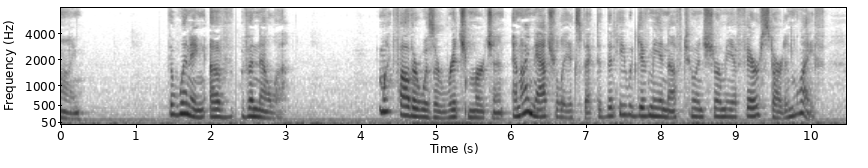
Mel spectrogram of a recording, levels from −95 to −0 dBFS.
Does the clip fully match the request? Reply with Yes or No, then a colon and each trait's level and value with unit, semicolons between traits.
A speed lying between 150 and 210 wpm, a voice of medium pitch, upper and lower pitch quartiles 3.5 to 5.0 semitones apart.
No: average, 165 wpm; high, 195 Hz; average, 3.8 semitones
